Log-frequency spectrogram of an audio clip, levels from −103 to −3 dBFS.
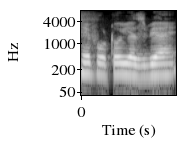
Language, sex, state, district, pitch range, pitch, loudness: Marathi, male, Maharashtra, Aurangabad, 145-155 Hz, 150 Hz, -22 LUFS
